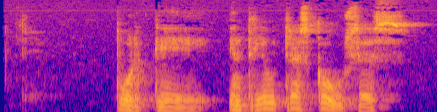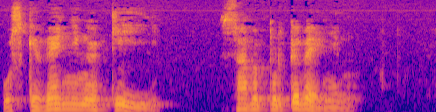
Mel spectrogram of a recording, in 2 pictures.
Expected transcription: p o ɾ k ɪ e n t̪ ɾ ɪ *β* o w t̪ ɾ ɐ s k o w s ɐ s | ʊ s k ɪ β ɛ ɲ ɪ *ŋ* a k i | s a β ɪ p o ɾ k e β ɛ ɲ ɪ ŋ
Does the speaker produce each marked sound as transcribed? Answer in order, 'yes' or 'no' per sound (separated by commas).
no, yes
